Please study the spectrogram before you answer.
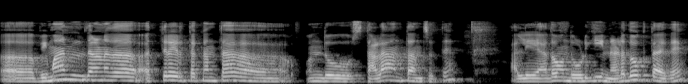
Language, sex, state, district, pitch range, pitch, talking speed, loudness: Kannada, male, Karnataka, Shimoga, 145-190 Hz, 170 Hz, 140 wpm, -16 LUFS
